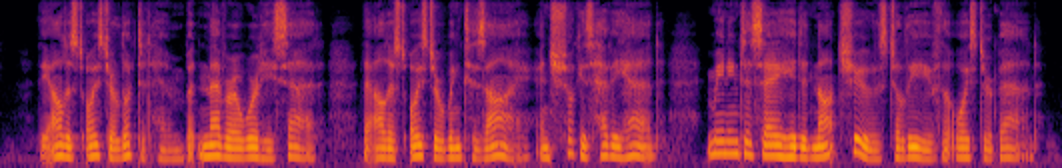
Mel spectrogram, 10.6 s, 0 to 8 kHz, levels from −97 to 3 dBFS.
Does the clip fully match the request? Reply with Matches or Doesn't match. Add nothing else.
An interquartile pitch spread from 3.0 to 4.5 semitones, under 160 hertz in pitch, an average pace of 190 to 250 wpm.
Doesn't match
